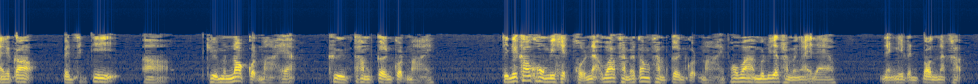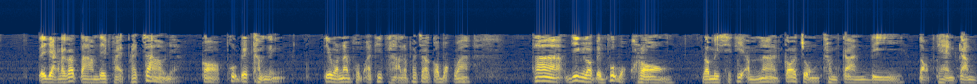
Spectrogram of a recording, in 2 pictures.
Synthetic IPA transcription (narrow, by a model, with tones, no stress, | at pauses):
ʔa˧niː˦˥˩kɔː˥˩ | pe˧nsi˨˩ŋt̪ʰiː˥˩ | ʔə̰ː˨˩ | kʰɯː˧ma˧nːɔː˥˩kːo˨˩t̪̚ma̰ː˩˦jʔa̰˨˩ | kʰɯː˧t̪ʰa˧mkɤː˧nko˨˩t̪̚ma̰ː˩˦j | t͡ɕi˨˩ŋt̪ʰiː˦˥˩kʰa˦˥wkʰo˧ŋmiː˧heː˨˩t̪̚pʰo˨˩˦nʔa̰˨˩waː˥˩t̪ʰa˧ma˧˩t̪ɔ˥˩ŋt̪ʰa˧mkɤː˧nko̰˨˩t̪̚maː˩˦jpʰɔ˦˥waː˥˩ma˧˥˩ɾu˦˥˩t͡ɕa˨t̪ʰa˧mja˧ŋa̰˧jlɛː˦˥w | jaː˨˩ŋniː˦˥pe˧nt̪o˥˩nːa˦˥kʰɾa̰˦˥p̚ | t̪ɛː˨˩jaː˨˩ŋɾa˧˥wkɔ˥˩t̪aː˧mdaː˥˩fa̰˨˩jpʰɾa˦˥t͡ɕaː˥˩wnḭ˦˥˩ɐ | kɔː˥˩pʰuː˥˩t̪̚du˥˩ə˨jkʰa˧mnɯ̰˨˩ŋ | t̪ʰiː˥˩wa˧˥nːa˦˥npʰo˩˦mʔa̰˧t̪ʰi˦˥t̪ʰaː˨˦nlɛ̰ː˦˥wpʰɾt͡ɕaː˥˩wkɔː˥˩bɔː˨˩k̚wa̰ː˥˩ | t̪ʰaː˥˩ji˥˩ŋɾa˧wpe˧npʰuː˥˩po̰˨˩kʰːɾɔː˧ŋ | ɾa˧wmiː˧si˨˦t̪ʰːi˦˥ʔa˧mnaː˥˩t̪̚kɔː˥˩t͡ɕo˧ŋt̪ʰa˧mkaː˧ndiː˧t̪ɔ̰ː˨˩p̚t̪ʰɛː˧nka˧n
